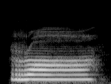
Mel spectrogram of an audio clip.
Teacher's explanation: زبان کو ہلکی سی لرزش کے ساتھ ادا کریں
